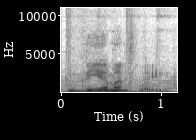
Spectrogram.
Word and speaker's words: vehemently: the next word is vehemently now i'm told that i put a little tiny h sound in there after the v vehemently that's a big h sound and the dictionary shows no h sound so it should be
